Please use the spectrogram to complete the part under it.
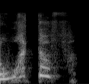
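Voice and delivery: high shocked what the f; high-pitched retold disbelief; shocked outburst. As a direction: blurt it out in disbelief. Retold shocked reaction to Henry.

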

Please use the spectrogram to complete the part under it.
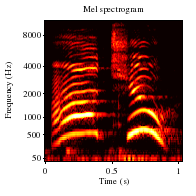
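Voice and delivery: a big high achoo; loud sneeze. Pretend. Prince allergic to the perfume, loud sneeze. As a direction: sneeze hard.

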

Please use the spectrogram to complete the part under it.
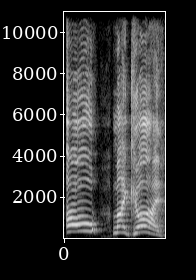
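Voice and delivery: normal talking voice

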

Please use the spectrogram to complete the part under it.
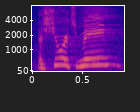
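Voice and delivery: doubting aloud, are you sure it's me; incredulous self-questioning. Retold or imitated. Preacher retelling his doubt to God, incredulous and loud. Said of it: "and you start going".

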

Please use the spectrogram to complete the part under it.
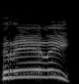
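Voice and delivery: high, mocking engine voice; a teasing, high-pitched question; chuckling James. A narrator's reading. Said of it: "chuckled James".

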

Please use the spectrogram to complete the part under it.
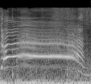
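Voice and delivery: loud sudden yell of shock; startled scream. Real, not acted. Player jumps at a sudden scare in the game, startled scream. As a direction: scream out in surprise.

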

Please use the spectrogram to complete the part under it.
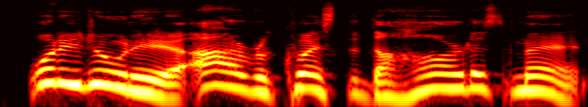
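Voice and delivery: high, loud protest; acted indignant demand. Playing Goggins confronting his visitor, mock indignant. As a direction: demand an answer, hammed-up outrage. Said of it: "He's like".

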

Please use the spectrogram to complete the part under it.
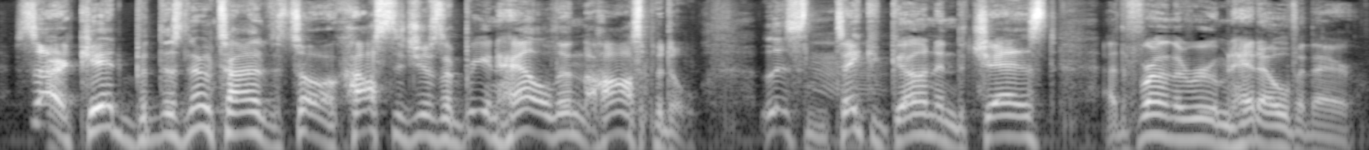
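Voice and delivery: urgent cowboy, badly faked; terrible cowboy accent. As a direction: put on a hammy cowboy accent. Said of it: "my terrible cowboy accent".

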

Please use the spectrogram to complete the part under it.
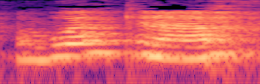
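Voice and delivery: ordinary delivery

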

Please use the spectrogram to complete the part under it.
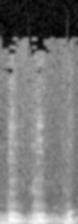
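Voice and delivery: "mu" with the M of McDonald; English M sound. Shown as a demonstration. Teacher likens "mu" to McDonald's M, English M sound. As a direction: start "mu" on a humming M, then a long oo. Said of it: "就好像英文的McDonald的M的音啊".

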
